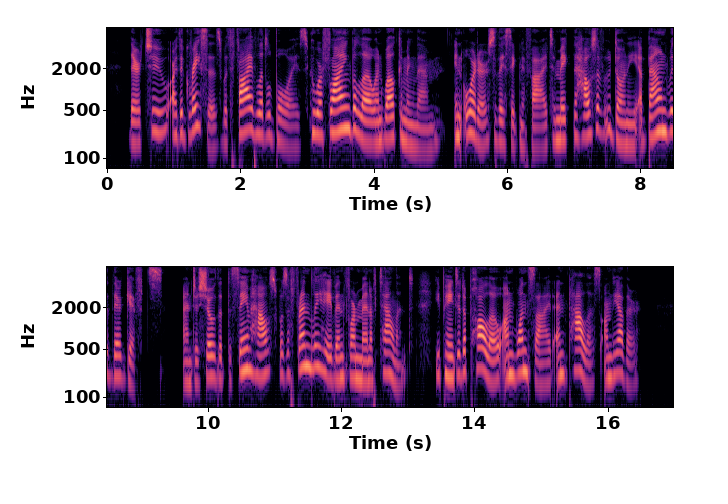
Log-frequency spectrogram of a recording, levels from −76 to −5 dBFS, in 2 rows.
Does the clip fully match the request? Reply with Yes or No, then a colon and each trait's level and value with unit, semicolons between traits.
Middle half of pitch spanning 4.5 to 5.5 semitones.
Yes: average, 5.2 semitones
